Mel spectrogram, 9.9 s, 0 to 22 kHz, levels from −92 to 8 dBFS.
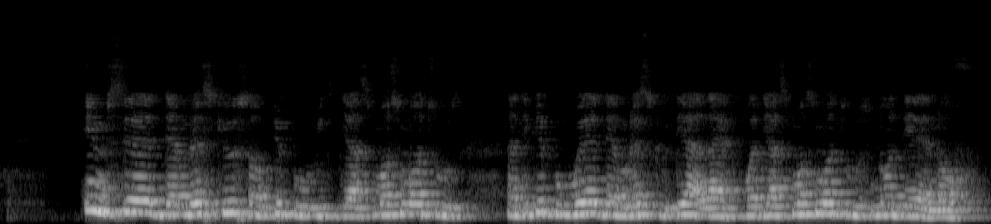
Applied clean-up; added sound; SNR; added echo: none; none; none; reverberation time 0.9 s.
